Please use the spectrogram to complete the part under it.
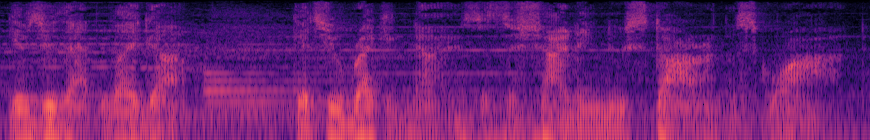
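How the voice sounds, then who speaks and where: A hard-boiled noir narrator with an extremely low American voice. He plays a seasoned, folksy cop in a detective game, speaking under loud music. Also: expressive, normal speed. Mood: knowing, hard-boiled.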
